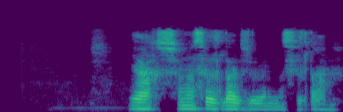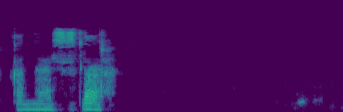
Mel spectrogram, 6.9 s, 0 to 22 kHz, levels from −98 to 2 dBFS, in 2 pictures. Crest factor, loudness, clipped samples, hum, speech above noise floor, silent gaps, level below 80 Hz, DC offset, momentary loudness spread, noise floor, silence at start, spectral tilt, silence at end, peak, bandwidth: 22 dB; -32 LUFS; under 0.1%; none; over 57 dB; none; -66 dBFS; under 0.1%; 17 LU; under -90 dBFS; 0.95 s; -3.5 dB/octave; 0.4 s; -14 dBFS; 8 kHz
